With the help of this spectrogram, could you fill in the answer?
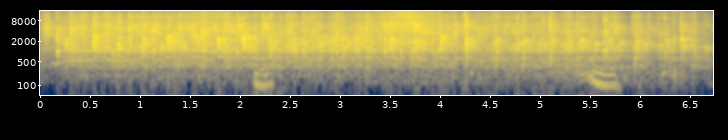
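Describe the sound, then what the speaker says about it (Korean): A church congregation claps steadily in warm applause at a Sunday service, an even wash of many hands throughout with a faint voice underneath. "인사할 때 축하 박수 한번 부탁을 드립니다"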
